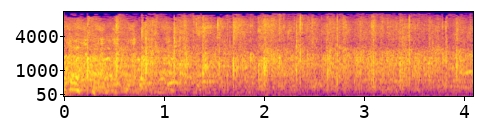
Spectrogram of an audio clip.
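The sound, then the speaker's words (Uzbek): Steady applause congratulating a man on the birth of his son: dense, continuous clapping from a crowd at an even level throughout. “Tabriklaymiz, tabriklaymiz. Qarsaklar.”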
